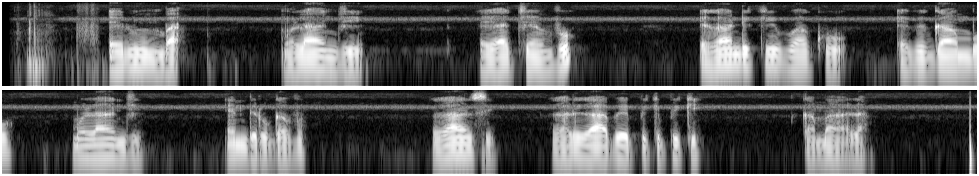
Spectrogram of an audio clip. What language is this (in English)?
Soga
